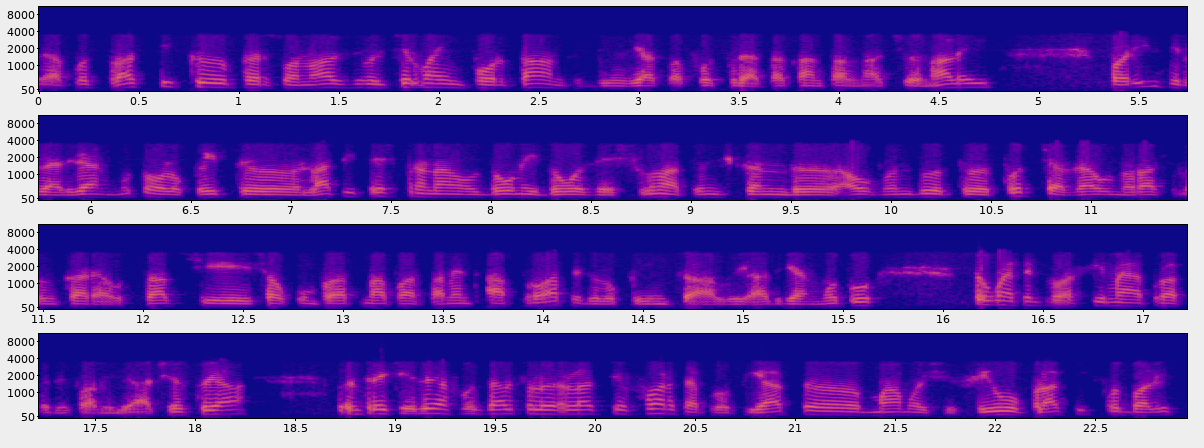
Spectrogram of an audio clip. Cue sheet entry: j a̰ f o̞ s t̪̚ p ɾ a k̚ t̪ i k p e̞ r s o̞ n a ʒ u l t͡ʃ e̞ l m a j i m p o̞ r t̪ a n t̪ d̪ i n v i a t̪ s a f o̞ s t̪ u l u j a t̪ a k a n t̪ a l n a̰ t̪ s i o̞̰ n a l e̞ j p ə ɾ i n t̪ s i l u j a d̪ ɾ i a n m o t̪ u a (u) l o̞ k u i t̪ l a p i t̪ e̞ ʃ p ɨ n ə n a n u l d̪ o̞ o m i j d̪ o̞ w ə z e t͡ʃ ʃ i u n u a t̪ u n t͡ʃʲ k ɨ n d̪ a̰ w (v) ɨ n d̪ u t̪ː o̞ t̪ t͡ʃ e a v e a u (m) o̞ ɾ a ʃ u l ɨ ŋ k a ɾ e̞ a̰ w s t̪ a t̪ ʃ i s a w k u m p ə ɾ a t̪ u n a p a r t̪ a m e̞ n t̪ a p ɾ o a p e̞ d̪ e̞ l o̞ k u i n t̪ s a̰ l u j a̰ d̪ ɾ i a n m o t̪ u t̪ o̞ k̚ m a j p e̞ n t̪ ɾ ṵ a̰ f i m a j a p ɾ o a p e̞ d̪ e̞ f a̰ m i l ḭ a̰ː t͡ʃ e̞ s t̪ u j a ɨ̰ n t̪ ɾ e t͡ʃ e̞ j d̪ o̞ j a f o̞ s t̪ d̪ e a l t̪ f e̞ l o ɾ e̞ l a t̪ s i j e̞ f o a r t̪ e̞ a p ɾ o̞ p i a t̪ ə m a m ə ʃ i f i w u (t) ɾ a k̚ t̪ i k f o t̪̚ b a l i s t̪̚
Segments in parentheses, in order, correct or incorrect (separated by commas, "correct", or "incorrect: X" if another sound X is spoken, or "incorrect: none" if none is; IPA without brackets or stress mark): incorrect: w, correct, incorrect: n, incorrect: p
